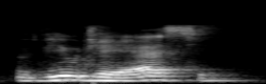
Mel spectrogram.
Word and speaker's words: Vue.js: Com Angular, com Node.js, com React, React Native, com Vue.js? Eu acho que Vue, que é, esse framework se pronuncia desse jeito, Vue.js, que é coisa vocês podem até me corrigir.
